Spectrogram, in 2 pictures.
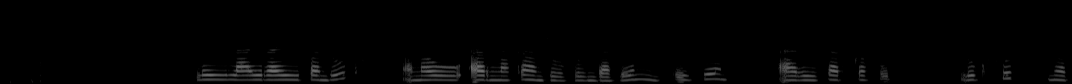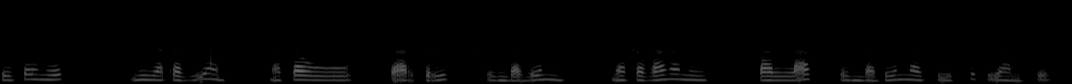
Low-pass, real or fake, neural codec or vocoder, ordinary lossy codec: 3.6 kHz; real; none; MP3, 16 kbps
